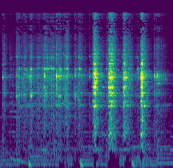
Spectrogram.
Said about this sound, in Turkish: Halbuki bozuk para kumbaralarını sallaya sallaya ritim tutmak ne kadar da keyifli.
